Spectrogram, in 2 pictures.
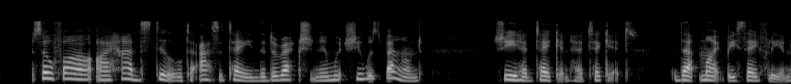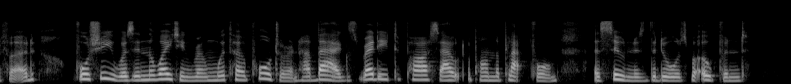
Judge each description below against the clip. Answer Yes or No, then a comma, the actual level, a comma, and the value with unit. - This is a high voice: Yes, high, 195 Hz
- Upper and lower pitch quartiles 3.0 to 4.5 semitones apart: Yes, average, 4.0 semitones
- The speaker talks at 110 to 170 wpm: No, average, 195 wpm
